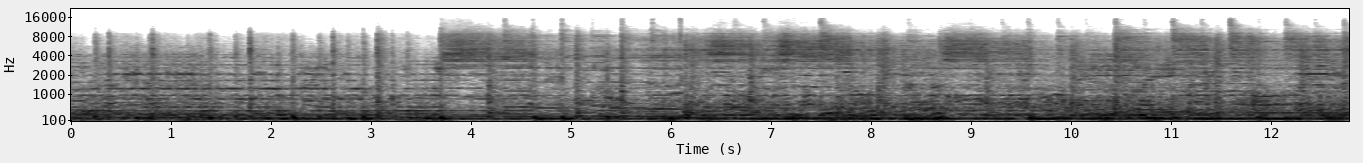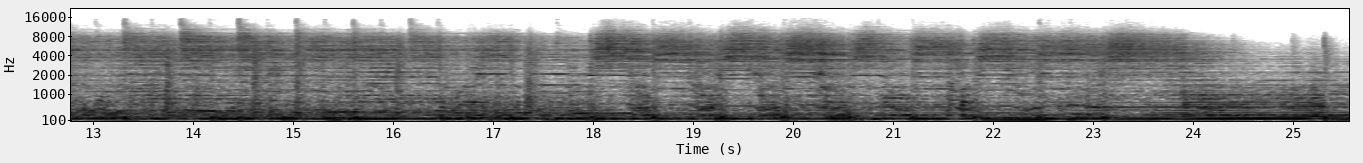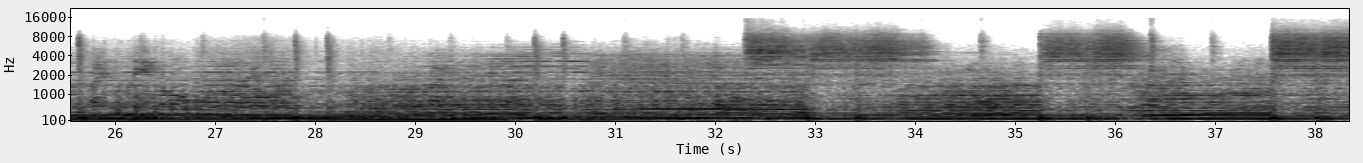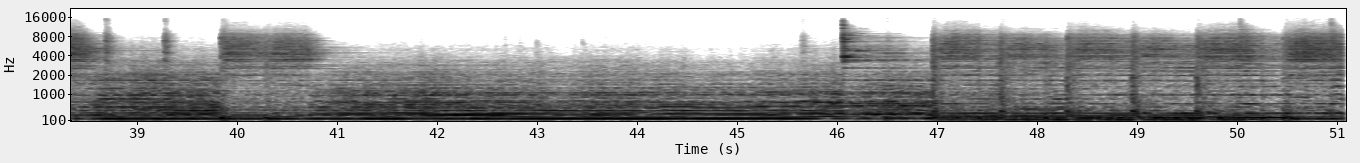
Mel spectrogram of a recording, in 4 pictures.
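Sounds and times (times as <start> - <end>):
bass: 0.0 - 51.0
drum kit: 0.0 - 51.0
electric guitar: 0.0 - 51.0
keyboards: 0.0 - 51.0
cymbal crashes: 46.1 - 49.2.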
